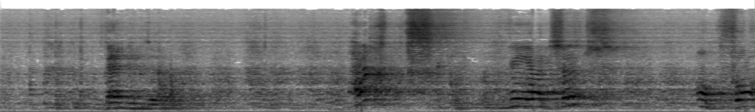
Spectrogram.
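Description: A woman sings closely into a microphone, with a wavering voice.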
